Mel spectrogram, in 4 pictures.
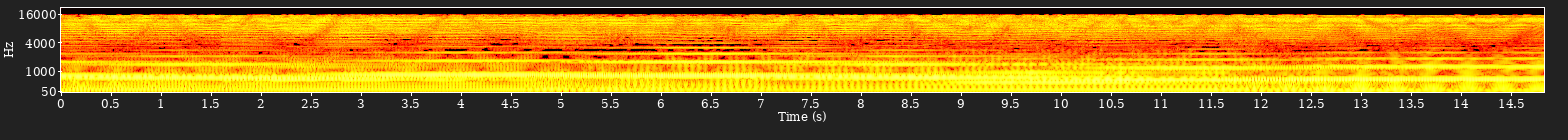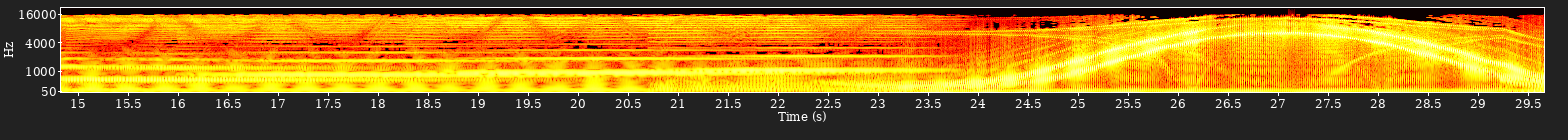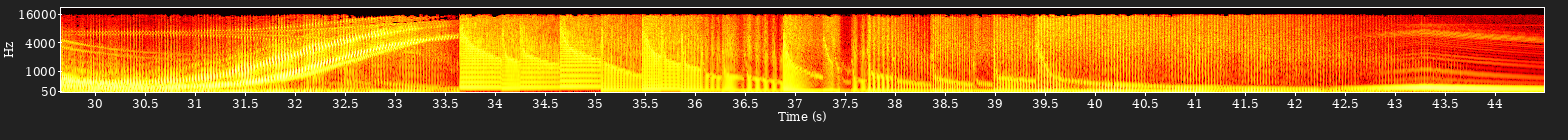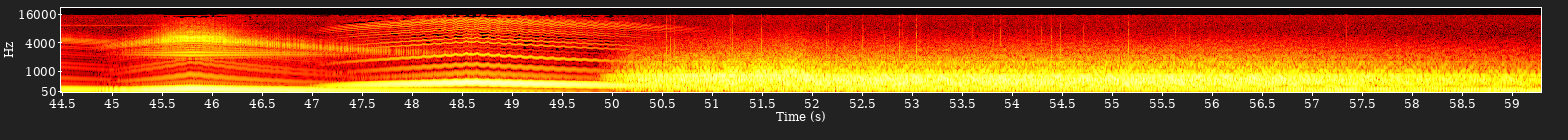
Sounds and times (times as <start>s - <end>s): Synthesizer: 0.0s - 59.2s.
